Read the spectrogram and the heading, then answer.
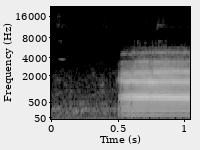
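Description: After a moment of quiet, a single loud goat bleat starts abruptly and holds steady, a nasal, buzzing cry with no talking.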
